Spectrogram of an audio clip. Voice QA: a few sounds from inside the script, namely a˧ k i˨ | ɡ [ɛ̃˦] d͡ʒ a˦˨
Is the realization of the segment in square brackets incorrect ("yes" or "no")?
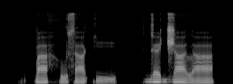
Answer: yes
